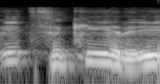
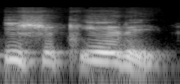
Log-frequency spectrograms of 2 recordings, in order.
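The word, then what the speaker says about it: Itsekiri: Look, you see this TS is pronounced not itakiri, it's called Ishakiri.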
